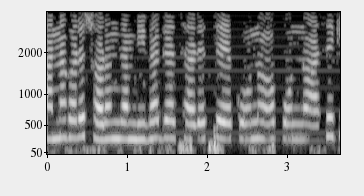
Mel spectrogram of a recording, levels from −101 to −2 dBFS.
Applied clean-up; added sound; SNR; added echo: classical method spectral subtraction.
